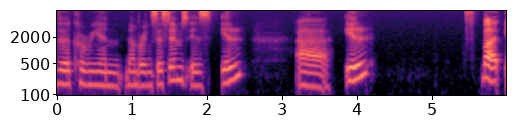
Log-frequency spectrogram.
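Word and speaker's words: il (일): It's like ill, but you're not really touching the tip of your teeth. You're not touching your teeth with the tip of your tongue, excuse me.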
